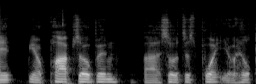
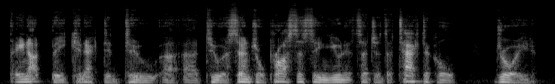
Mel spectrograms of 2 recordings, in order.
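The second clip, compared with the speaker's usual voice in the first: muttered under breath, much quieter and lower; 3 semitones lower, 7 dB quieter than usual. Game character muttering before turning to question a droid, muttering under breath. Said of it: "he mutters like essentially under his breath".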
